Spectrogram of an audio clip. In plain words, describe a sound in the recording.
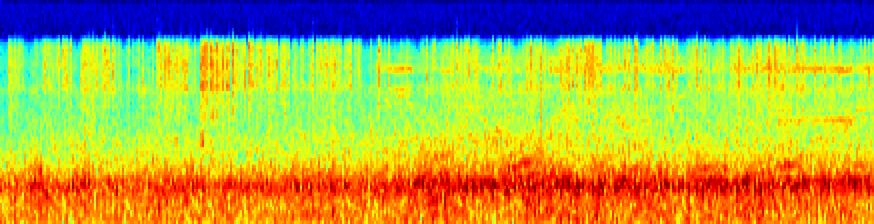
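Tyres roll on the road with a steady low rumble.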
